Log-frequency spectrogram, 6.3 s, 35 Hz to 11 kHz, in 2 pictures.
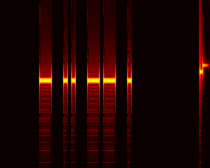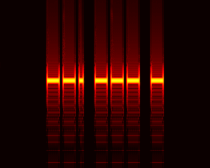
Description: Morse code, heard as a keyed tone, about 20 wpm, 700 Hz. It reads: TIME GOT
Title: Sets of 2 Words - New Word Drill - 20wpm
